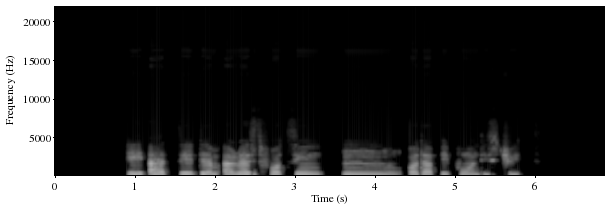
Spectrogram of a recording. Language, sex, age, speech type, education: Nigerian Pidgin, male, 30-45, spontaneous, tertiary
